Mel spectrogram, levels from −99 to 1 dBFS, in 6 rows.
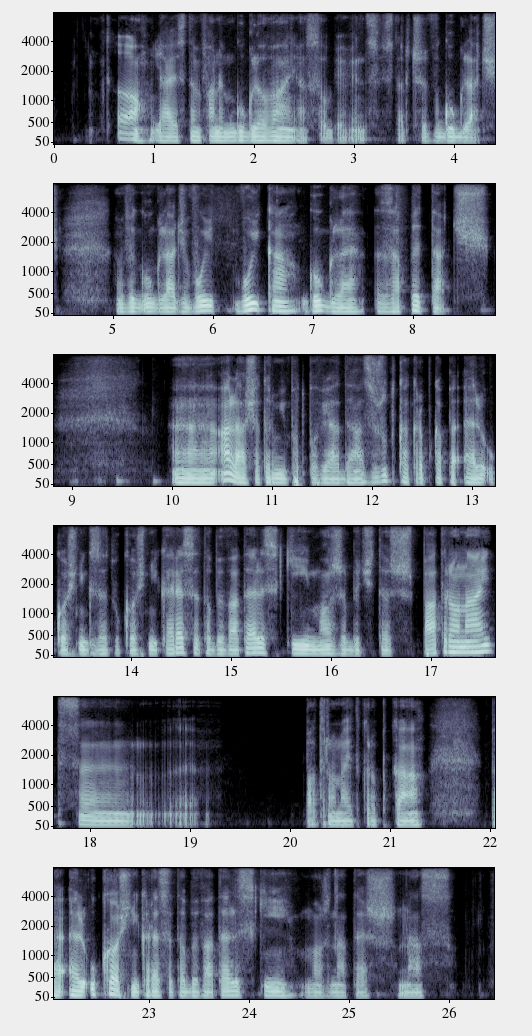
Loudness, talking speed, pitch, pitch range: -21 LUFS, 80 wpm, 95 Hz, 90-105 Hz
